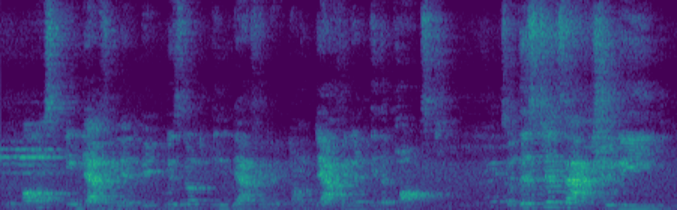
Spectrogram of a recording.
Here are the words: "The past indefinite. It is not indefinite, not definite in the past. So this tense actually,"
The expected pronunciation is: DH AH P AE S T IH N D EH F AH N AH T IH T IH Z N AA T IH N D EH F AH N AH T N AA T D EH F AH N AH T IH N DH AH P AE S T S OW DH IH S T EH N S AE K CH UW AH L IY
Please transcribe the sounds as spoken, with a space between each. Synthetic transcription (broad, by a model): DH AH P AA S T IH N D EH F AH N AH T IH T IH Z N AA T IH N D EH F AH N AH T N AA T D EH F AH N AH T IH N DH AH P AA S T S OW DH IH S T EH S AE K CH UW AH L IY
